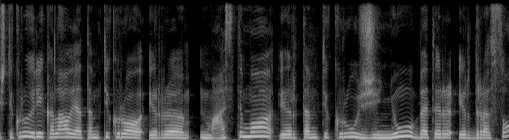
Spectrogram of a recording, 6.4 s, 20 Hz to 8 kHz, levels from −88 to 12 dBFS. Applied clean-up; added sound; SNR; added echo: none; none; none; none.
